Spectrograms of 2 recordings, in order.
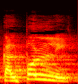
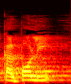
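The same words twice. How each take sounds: First: Calpolli with the LL stretched long. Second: Calpoli with a quick single L; short L. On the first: Teacher modelling the correct long LL of calpolli. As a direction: hold the double L in calpolli. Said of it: "Hay que estirar esa L". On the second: Teacher showing the wrong short L of calpoli. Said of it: "no, sino calpolli". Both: Shown as a demonstration.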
